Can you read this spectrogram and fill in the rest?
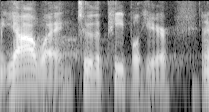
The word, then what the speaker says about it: Yahweh: Yahweh or Jehovah, there are different pronunciations, and you can pronounce it either way. But uh, I tend to go with Yahweh.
